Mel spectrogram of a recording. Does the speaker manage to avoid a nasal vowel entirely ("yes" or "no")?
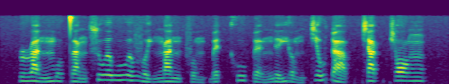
yes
